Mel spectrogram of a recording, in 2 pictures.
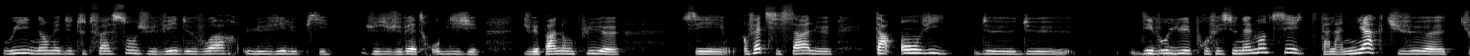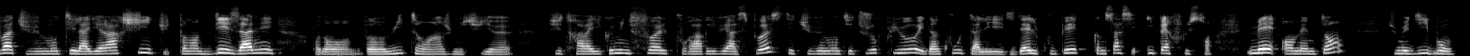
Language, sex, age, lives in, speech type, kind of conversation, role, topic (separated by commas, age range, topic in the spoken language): French, female, 45-49, France, conversation, advice, user, Quel diagnostic de santé vous oblige à prendre des décisions importantes pour la suite ?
